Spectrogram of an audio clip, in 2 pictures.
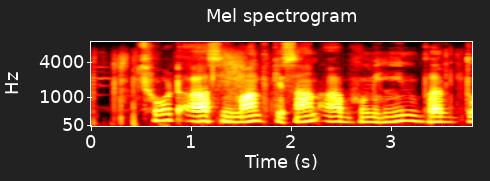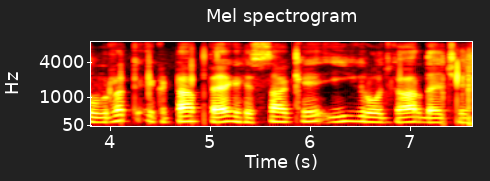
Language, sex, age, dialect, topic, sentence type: Maithili, male, 36-40, Eastern / Thethi, agriculture, statement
